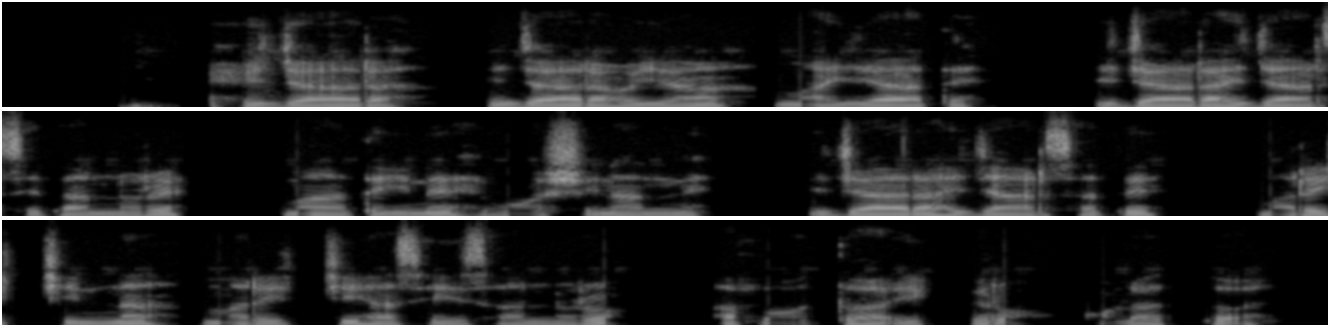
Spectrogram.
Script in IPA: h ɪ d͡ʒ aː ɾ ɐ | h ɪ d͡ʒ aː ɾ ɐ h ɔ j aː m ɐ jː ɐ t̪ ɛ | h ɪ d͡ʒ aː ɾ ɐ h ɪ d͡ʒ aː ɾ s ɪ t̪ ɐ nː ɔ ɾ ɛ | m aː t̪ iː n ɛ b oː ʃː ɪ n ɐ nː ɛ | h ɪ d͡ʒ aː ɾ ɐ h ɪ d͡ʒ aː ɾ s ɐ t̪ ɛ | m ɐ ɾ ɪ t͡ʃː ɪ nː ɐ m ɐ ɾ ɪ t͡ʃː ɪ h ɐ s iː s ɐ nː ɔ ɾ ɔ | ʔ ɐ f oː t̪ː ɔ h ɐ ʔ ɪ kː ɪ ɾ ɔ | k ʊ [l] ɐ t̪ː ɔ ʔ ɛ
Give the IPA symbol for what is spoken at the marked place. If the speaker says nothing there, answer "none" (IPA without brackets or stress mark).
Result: l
